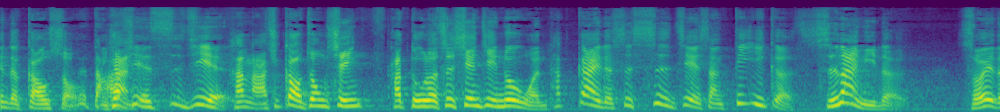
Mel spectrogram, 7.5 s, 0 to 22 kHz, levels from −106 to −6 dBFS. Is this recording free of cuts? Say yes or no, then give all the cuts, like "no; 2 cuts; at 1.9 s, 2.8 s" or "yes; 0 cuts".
yes; 0 cuts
